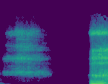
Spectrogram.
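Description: A man's faint breath between sentences, airy and brief, followed by silence; speech resumes near the end.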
